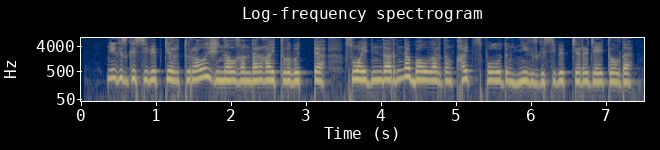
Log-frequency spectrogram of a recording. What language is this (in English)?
Kazakh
